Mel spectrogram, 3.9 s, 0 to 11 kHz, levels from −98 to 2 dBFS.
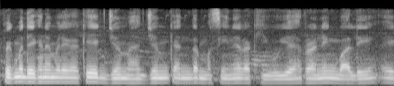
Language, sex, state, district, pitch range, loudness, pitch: Hindi, male, Madhya Pradesh, Katni, 110-120 Hz, -19 LUFS, 110 Hz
